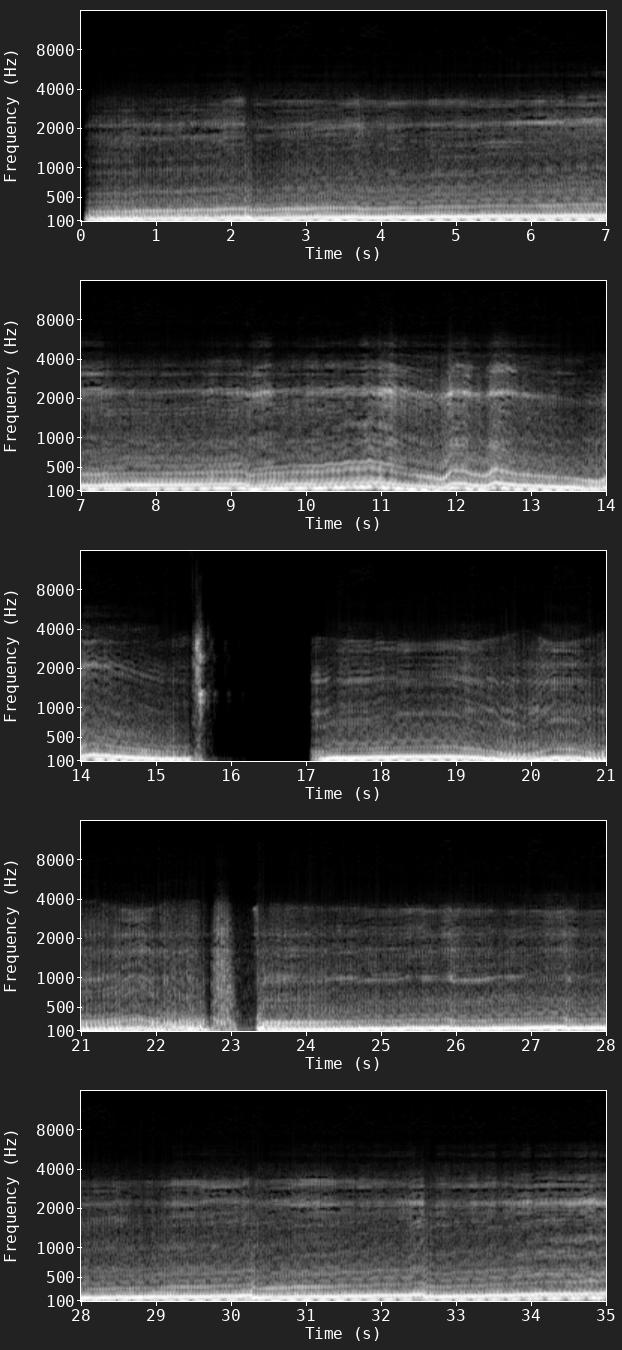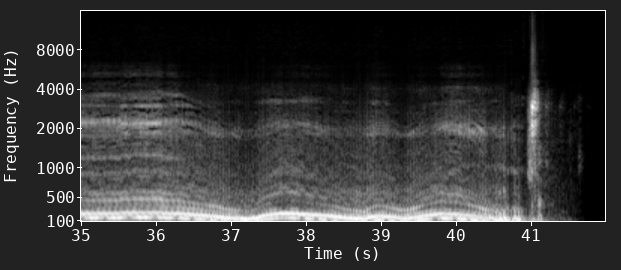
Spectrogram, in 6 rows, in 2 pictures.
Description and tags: Car/Motorcycle engine #2
Car/Motorcycle engine running. Lower in pitch. Sounds like an engine running while the vehicle is moving, not stationary.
